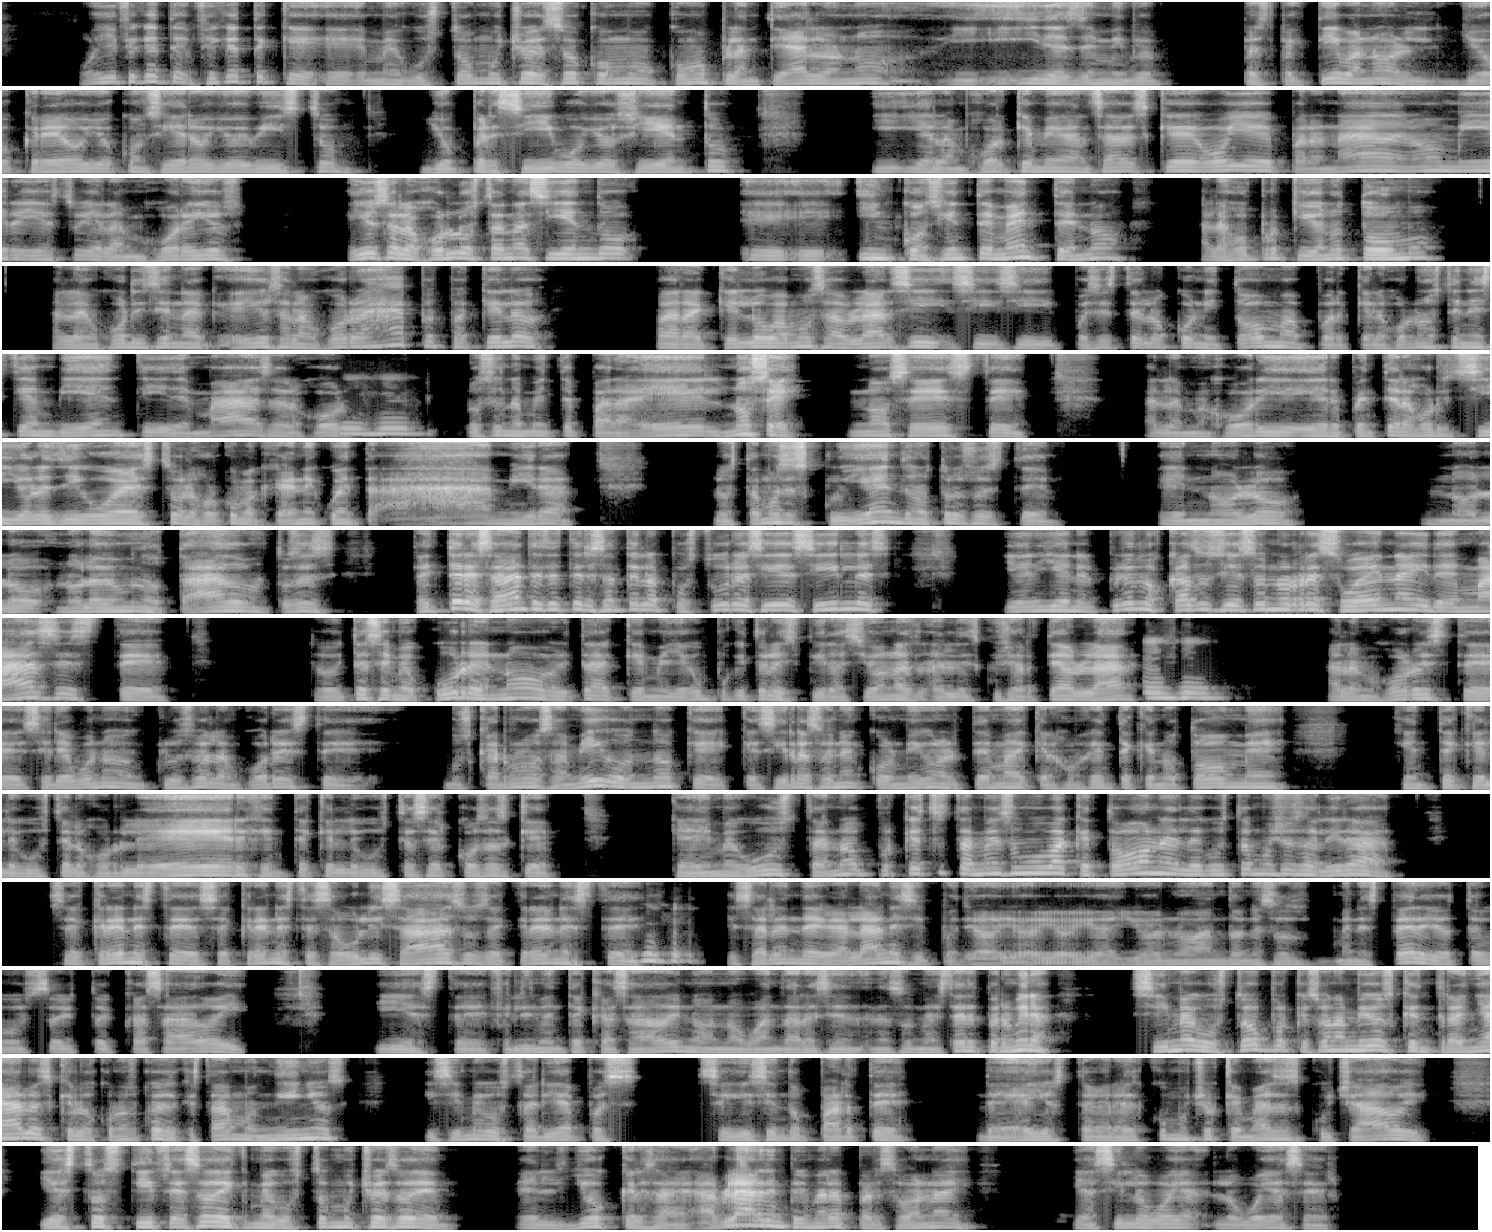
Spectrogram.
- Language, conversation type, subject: Spanish, advice, ¿Cómo puedo describir lo que siento cuando me excluyen en reuniones con mis amigos?
- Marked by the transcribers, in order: chuckle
